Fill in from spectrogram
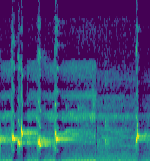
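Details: Yellow-vented bulbul in long fighting song, a lure meant to stir another bulbul into singing; a quick cluster of clear, short whistled notes, a pause with only a thin high tone, then one more sharp note.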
